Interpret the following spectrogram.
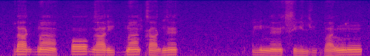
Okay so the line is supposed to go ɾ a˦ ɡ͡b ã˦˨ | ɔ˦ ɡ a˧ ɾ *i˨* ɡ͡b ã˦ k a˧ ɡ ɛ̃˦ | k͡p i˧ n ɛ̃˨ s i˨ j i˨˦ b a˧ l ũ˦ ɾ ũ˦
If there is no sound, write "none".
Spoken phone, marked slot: i˧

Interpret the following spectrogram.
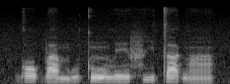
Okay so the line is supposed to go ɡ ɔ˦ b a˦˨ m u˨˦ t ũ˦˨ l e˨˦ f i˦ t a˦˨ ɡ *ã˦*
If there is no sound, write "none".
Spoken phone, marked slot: ã˧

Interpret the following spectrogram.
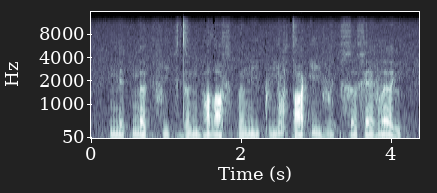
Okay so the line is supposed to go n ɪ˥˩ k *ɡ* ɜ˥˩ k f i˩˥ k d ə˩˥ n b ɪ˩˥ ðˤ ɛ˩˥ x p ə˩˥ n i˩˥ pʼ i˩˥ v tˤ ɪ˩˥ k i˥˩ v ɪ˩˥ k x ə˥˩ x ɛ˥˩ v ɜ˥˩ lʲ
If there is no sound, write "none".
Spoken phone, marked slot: ŋ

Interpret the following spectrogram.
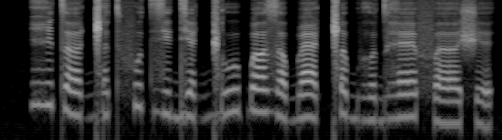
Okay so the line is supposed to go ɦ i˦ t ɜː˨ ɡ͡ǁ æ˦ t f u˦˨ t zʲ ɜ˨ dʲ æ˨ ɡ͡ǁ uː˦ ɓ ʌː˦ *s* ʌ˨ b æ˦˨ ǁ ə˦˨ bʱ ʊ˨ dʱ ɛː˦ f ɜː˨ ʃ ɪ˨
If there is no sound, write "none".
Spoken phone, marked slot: z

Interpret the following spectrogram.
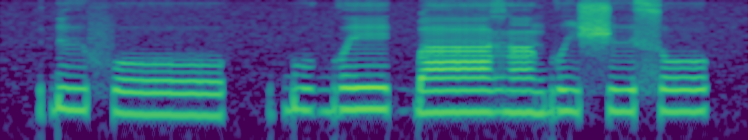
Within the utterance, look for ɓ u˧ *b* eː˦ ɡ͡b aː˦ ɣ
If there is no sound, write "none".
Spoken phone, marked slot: ɡʷ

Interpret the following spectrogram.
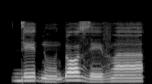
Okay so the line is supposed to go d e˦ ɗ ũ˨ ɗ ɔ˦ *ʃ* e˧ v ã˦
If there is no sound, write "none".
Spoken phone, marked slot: z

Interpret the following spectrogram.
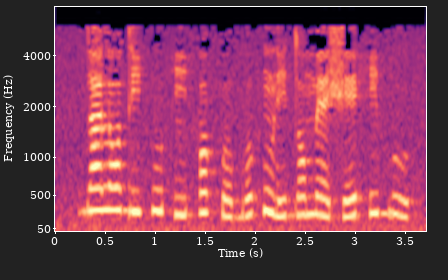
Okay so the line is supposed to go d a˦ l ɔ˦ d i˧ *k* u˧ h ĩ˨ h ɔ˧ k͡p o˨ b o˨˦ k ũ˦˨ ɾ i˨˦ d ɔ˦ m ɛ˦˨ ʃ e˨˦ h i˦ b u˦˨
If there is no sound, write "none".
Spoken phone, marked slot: k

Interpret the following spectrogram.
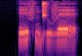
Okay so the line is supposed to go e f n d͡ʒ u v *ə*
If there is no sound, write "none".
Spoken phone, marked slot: ɛ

